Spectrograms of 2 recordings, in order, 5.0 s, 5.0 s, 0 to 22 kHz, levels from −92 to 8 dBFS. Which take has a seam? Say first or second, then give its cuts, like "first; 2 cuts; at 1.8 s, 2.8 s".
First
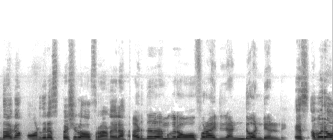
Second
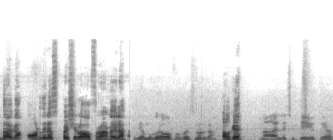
second; 1 cut; at 1.9 s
